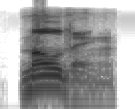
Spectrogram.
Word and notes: moulding: British English

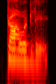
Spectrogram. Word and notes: cowardly: Indian

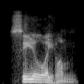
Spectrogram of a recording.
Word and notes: Sealyham: American English

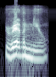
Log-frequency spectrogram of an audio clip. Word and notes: revenue: Indian

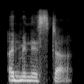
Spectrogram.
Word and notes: administer: Indian

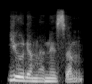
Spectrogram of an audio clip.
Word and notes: eudemonism: Indian

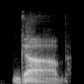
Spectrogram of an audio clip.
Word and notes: garb: British English

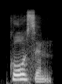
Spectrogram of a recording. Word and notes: coarsen: Indian

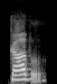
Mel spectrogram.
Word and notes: carvel: Indian

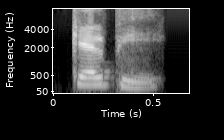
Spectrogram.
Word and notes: kelpie: Indian

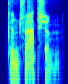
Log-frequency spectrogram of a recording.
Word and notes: contraption: British English

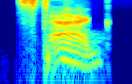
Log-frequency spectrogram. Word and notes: stag: Indian

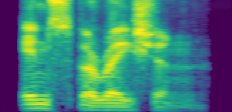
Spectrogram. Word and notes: Inspiration: British English

